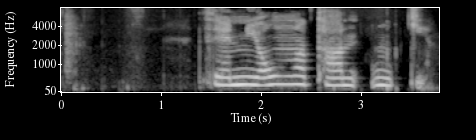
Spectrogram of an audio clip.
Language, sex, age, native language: Icelandic, male, 7, Icelandic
